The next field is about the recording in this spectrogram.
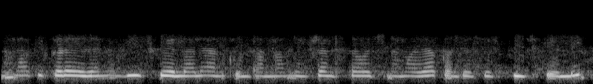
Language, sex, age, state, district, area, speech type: Telugu, female, 18-30, Andhra Pradesh, Visakhapatnam, rural, conversation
